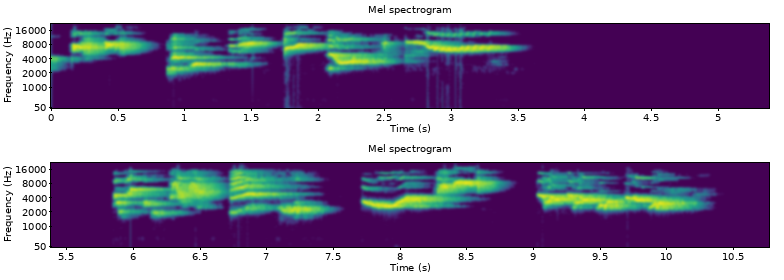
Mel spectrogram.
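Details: Orange-headed thrush in natural song, used to prompt captive birds to sing: clipped whistled phrases and chips grouped in bursts, a silent stretch of about two seconds, then further high varied notes.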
